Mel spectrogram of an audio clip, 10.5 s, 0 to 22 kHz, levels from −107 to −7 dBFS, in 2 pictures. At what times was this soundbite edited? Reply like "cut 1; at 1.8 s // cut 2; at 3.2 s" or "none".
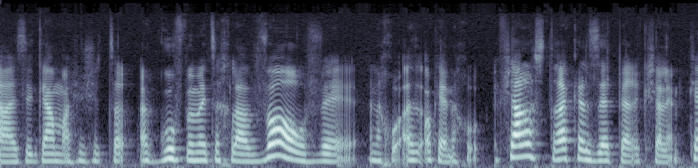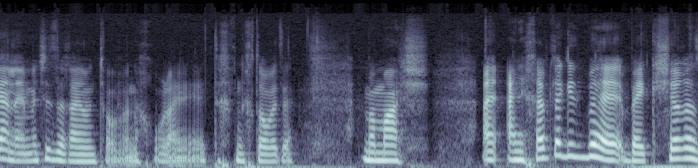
cut 1; at 5.1 s // cut 2; at 7.9 s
